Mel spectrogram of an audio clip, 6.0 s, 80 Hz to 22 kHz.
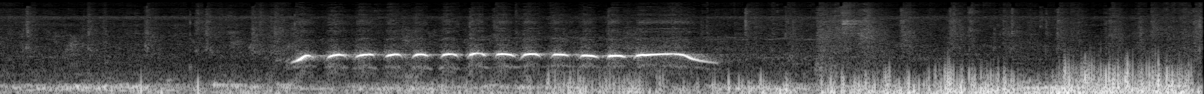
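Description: Racing pigeons back at the club loft after a 73 km training flight near Calamba, Laguna; a nearby bird gives a rapid pulsing call lasting about two seconds over a busy background of shuffling, fluttering and yard noise.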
